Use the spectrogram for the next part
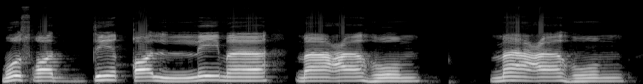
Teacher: مصدقا لما، قاف کو موٹا کرنا ہے، نقطہ والا قاف ہے، قاف کو لام کے ساتھ ملائیں گے، لام کو دبانا ہے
